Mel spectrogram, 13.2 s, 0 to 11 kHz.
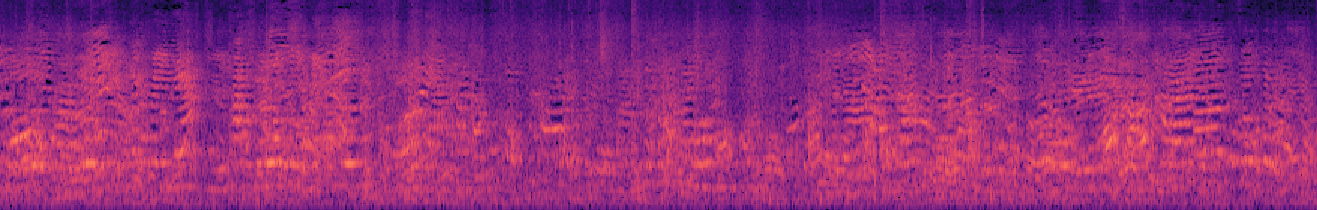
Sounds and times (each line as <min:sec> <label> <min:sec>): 0:00.0 schoolchildren 0:13.1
